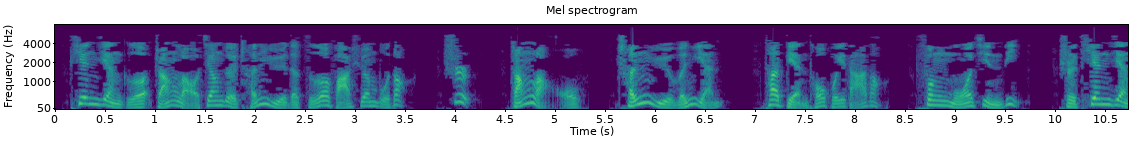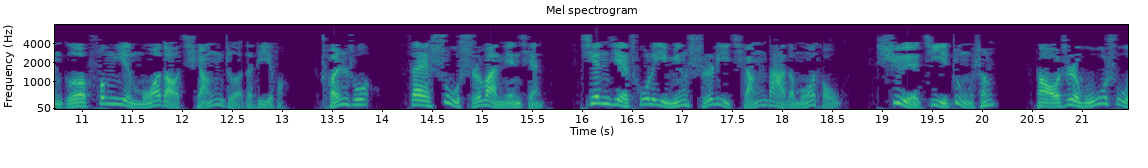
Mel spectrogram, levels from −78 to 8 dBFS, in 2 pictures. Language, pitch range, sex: Chinese, 130-195 Hz, male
